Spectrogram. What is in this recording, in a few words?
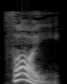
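"thawy", British English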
